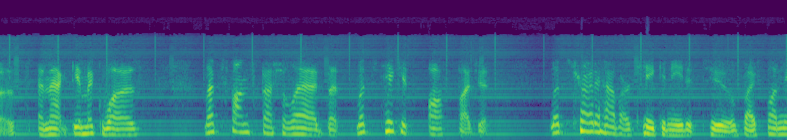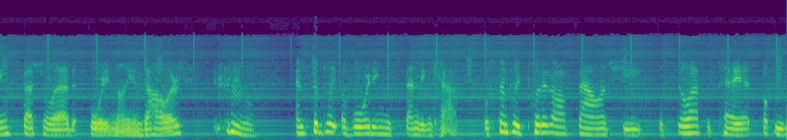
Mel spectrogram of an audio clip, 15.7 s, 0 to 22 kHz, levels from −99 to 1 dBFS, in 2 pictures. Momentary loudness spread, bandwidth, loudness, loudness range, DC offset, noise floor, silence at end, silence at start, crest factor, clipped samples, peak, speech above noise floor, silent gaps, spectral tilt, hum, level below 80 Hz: 9 LU; 8.2 kHz; -17 LUFS; 4 LU; under 0.1%; -38 dBFS; 0 s; 0 s; 16 dB; under 0.1%; 0 dBFS; 22 dB; none; -7 dB/octave; none; -56 dBFS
